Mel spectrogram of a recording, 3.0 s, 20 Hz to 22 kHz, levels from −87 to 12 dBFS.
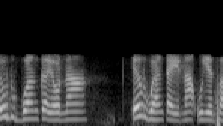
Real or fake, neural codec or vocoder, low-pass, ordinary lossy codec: fake; codec, 16 kHz, 0.8 kbps, ZipCodec; 3.6 kHz; MP3, 32 kbps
